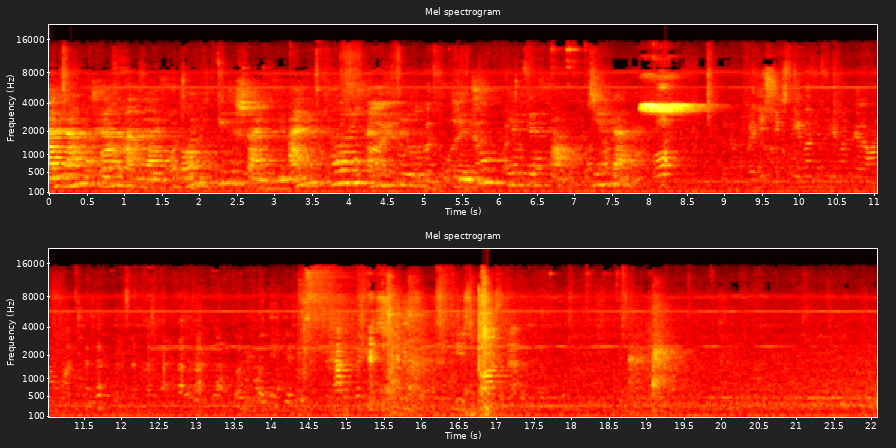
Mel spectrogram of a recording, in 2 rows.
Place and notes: hannover hbf verspätung, gleis 9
